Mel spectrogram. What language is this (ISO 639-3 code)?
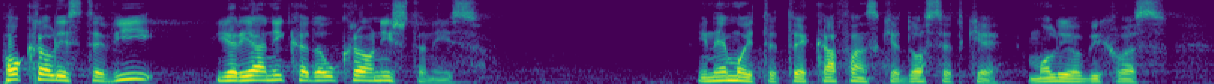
srp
